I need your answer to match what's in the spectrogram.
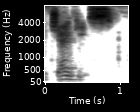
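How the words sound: The word starts with a j sound. "they say Jankies"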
